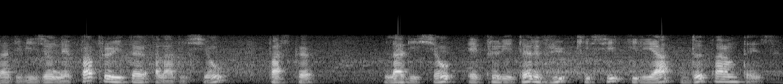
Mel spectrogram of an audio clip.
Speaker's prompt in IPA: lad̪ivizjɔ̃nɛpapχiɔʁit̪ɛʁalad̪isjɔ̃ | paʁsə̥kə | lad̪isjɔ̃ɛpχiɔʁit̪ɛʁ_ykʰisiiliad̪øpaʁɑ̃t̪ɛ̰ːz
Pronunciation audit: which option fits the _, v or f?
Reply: v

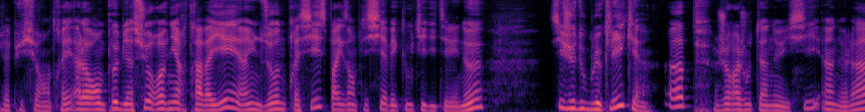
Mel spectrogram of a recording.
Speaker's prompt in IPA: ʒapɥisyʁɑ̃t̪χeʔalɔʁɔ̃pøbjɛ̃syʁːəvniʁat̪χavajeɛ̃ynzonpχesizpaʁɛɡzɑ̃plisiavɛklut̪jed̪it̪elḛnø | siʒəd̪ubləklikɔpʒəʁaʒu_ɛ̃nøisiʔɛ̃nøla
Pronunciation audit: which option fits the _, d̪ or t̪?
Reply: t̪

